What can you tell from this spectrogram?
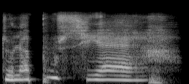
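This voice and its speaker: A man voicing a wretched, starved male creature who whimpers in a shrill, drawn-out wail. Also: gravelly, sharp tone, husky, exaggerated voice. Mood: whimpering plea. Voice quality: shrill, drawn-out wailing whine. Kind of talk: audiobook character voice.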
